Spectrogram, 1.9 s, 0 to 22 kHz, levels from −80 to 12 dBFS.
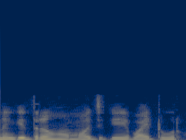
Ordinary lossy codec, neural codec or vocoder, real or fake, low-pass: MP3, 32 kbps; codec, 16 kHz, about 1 kbps, DyCAST, with the encoder's durations; fake; 7.2 kHz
